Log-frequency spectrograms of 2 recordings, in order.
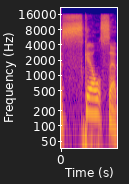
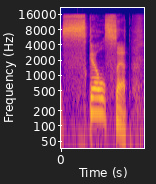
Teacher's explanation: обратите внимание, какое напряженное, интенсивно это /s/, ssskillset.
